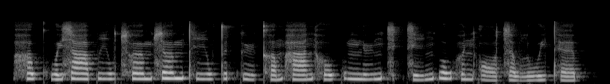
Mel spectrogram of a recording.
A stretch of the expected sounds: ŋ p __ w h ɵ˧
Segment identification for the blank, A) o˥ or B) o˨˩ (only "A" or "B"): A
